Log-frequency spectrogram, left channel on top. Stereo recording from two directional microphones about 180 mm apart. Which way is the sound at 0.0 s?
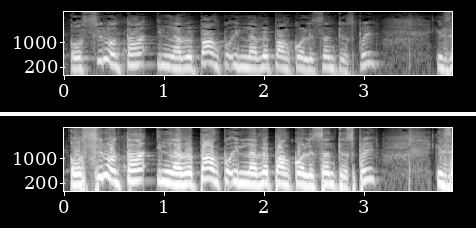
40° right (ahead or behind).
